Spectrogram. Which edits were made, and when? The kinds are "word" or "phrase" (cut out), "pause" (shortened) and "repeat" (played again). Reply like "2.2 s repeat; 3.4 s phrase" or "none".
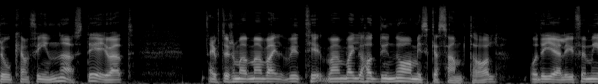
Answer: none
